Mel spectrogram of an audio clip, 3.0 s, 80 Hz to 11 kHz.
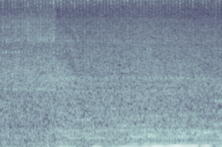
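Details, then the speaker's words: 2010 Toyota Corolla petrol idling with steady even hum after cylinder 4 misfire fix: burn times even, no misfires recorded, though short-term fuel trim still shows rich mixture. "show de bola tá vendo nenhuma falha de combustão registrada"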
